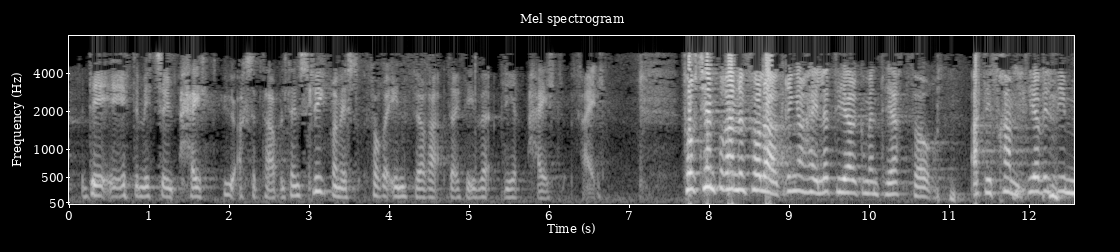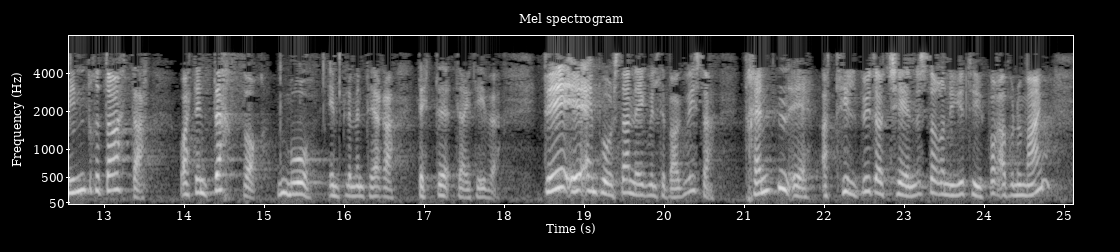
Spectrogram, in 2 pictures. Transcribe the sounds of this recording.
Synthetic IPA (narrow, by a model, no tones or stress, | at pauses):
d̪ɛʔɛɾɪt̪ːɪmɪt̪syːnhæɪlt̪ʉʔɑ̰ksɛp̚t̪ʰɑːbəlt̪æɪnsliːk̚pʰʁɛmɪsfɔʁɔʔɪnføːʁɑ̰d̪̥ɪʁɛk̚t̪ʰiːʋəb̥liːʁhæɪlt̪ | fæ̰ɪl | fɔʁçɛmpəʁɑnəfɔʁlɑːɡʁɪŋɑʁɦæɪlət̪ʰiːɑɑʁɡʉmɛnt̪ʰeːʁt̪fɔʁʔɑt̪ɪfɾɑmt̪ʰiːɑʋɪlbliːmɪnd̪ʁəd̪ɑːt̪ɑ | ʔɔɑt̪̚d̪ɛnd̪æʁfɔʁmɔɪmpləmɛnt̪ʰeːʁəd̪̥ɛt̪ːəd̪̥ɪʁɛk̚t̪ʰiːʋə̰ | d̪̥ɛɛɾæɪnpʰoːst̪ɑnɛɡʋɪlt̪ʰɪlbɑːɡəʋiːsɑ̰ | t̪ʰʁɛnd̪n̩ɛʔɑt̪ʰːɪlbʉːd̪ɑʋt̪ʰjeːnəst̪əʁɔnyːət̪ʰyːpəʁɑbʊnəmɑŋː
